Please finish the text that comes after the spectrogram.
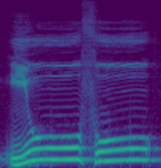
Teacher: لكن يوفون بالنذر، يوفوا، أحتاج أن أرجع قليل، يعني أن أرجع قليلا إلى مخرج الفاء، فأضغط بأطراف الثنايا العليا على بطن الشفة ثم مستمرا بالضم، يعني أرجع قليلا إلى مخرج الفاء ثم أضم مباشرة.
